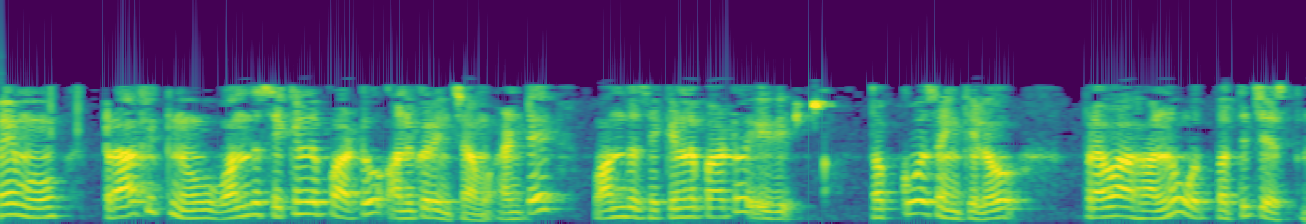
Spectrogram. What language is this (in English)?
Telugu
